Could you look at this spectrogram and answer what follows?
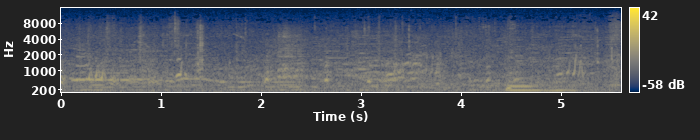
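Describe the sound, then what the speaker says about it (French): Turkeys gobble and cluck in a busy poultry area at a youth training center in Mbuji Mayi, with scattered bird calls over background chatter and a voice speaking nearby. "Ce sont des dindons."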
